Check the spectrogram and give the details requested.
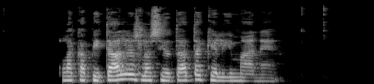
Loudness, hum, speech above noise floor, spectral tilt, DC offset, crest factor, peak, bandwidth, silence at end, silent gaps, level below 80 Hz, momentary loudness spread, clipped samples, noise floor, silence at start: -18 LUFS; none; 62 dB; -4 dB/octave; under 0.1%; 18 dB; -2 dBFS; 16.5 kHz; 1 s; none; -62 dBFS; 12 LU; under 0.1%; -80 dBFS; 0.6 s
